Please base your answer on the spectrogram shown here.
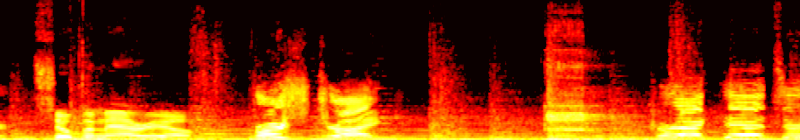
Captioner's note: buzzer sounds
